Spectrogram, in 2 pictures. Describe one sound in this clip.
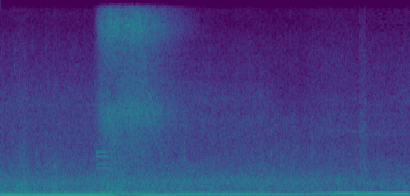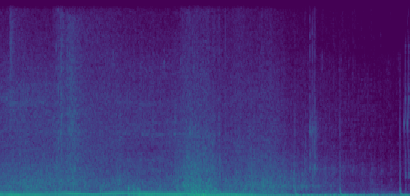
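Tyres crunch on a dirt track.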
